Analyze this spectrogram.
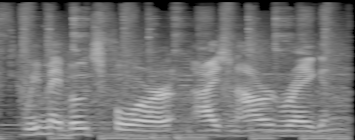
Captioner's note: none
